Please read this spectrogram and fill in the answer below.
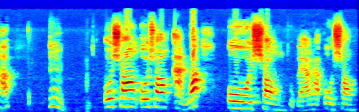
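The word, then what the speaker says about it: Auchan: หมด เลย นะ คะ โอชอง โอชอง อ่าน ว่า โอชอง ถูก แล้ว นะ คะ โอชอง ข้าง ล่าง อ่าน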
